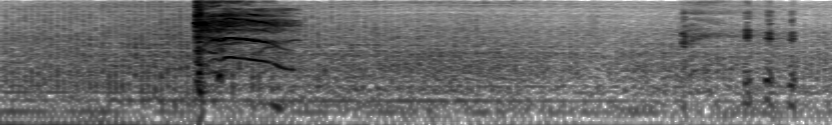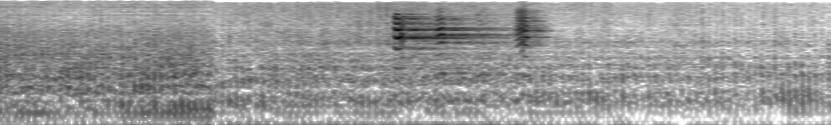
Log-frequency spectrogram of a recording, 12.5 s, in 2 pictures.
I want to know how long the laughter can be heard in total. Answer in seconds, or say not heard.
3 s.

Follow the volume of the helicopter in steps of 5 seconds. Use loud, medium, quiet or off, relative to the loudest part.
loud, medium, quiet.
